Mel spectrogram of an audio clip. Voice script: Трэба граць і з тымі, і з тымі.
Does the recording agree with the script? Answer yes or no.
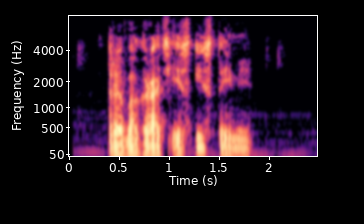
no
